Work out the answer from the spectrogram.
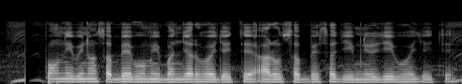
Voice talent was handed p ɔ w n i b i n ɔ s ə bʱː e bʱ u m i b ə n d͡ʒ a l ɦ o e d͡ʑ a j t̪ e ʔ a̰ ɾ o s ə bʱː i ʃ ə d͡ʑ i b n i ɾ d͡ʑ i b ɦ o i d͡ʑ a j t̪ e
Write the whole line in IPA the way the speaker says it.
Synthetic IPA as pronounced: p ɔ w n i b i n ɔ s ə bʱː e bʱ u m i b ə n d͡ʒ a ɾ ɦ o e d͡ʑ a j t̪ e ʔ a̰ ɾ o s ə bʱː e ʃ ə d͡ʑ i b n i ɾ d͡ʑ i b ɦ o e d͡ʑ a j t̪ e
